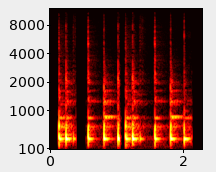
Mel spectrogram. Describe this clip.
JV bongo loops for ya 1!
Recorded with various dynamic mic (mostly 421 and sm58 with no head basket)
bongo, congatronics, loops, samples, tribal, Unorthodox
